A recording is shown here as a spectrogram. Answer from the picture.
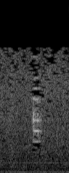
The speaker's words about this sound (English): Oh, there's the phone.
